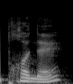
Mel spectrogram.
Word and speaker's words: prenais: So same thing here, final S not pronounced.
